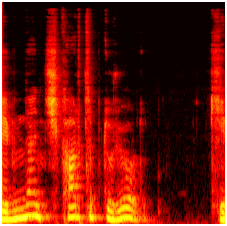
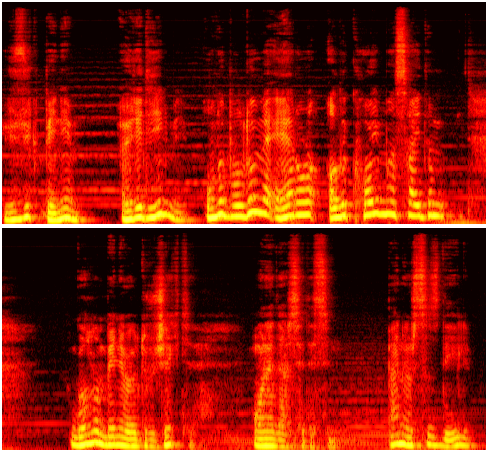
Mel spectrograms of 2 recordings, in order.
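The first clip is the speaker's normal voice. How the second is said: frightened plea; 6 semitones higher, 7 dB louder than usual. A narrator's reading. Bilbo frightened pleading.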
